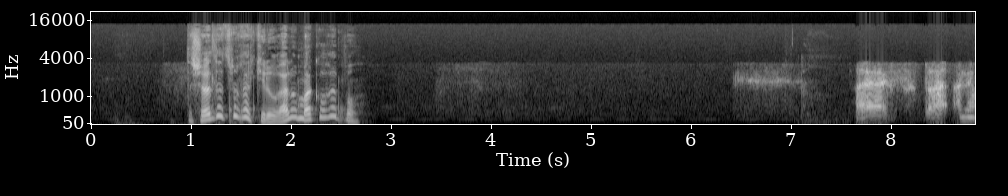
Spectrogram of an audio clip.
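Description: An elderly man speaks warmly and cheerfully up close.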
